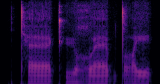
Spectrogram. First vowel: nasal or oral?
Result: oral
